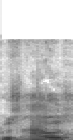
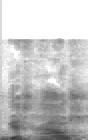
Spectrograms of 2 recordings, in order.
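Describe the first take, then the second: First: The first word sounds like 'goose'. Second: The first word sounds like 'guest'. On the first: The speaker calls it wrong. "Jangan goose house" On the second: The speaker calls it right. "bener-bener pengucapannya"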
